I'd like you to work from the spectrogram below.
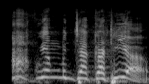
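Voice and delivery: a spirit claiming its charge; demon voice. Retold or imitated. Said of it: "akhirnya ngomong".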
